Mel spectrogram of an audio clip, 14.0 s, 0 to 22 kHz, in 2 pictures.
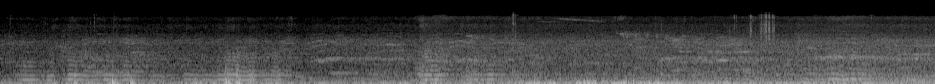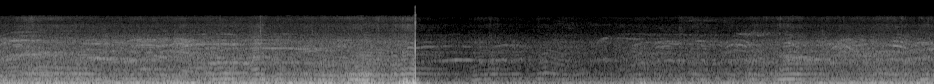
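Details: Buzzing of honey bees coming and going at hive entrances on 24 May 2012, recorded by a spy cam fitted with a fisheye lens; passing hums swell and fade against a low rumble, with a sharp click near ten seconds.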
